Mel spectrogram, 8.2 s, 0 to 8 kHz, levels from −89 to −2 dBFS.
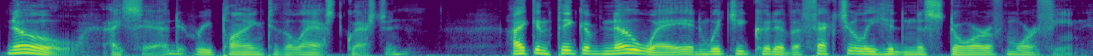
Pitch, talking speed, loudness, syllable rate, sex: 120 Hz, 185 wpm, -19 LUFS, 4.9 syllables/s, male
